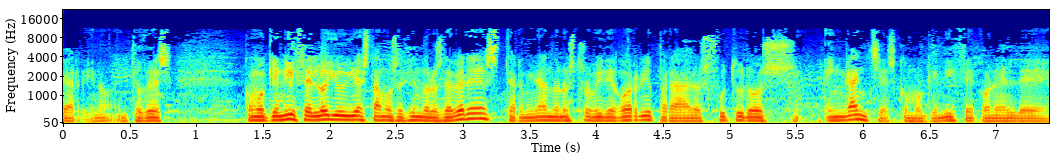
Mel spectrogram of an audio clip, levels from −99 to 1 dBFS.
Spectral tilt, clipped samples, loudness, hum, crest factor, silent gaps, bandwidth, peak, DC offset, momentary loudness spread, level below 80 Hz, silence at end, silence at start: -7 dB/octave; under 0.1%; -16 LUFS; none; 14 dB; none; 11.5 kHz; 0 dBFS; under 0.1%; 11 LU; -42 dBFS; 0 s; 0 s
